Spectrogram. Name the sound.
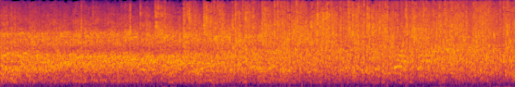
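smattering of applause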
